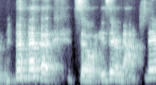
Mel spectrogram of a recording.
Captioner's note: laughs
